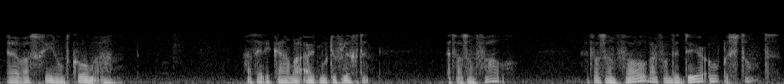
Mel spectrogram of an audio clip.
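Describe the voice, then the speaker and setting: An actor playing a sombre, detached storyteller, narrating a radio play in a very husky literary voice. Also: male voice, deep voice, expressive, moderate pace, pauses often, a little hiss or hum. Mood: tense, restrained. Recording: muffled, phone-like old radio recording.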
